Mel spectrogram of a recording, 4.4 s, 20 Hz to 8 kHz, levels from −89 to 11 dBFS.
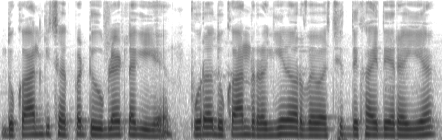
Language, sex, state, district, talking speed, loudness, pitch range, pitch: Hindi, male, Jharkhand, Palamu, 215 wpm, -11 LUFS, 135-145 Hz, 140 Hz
